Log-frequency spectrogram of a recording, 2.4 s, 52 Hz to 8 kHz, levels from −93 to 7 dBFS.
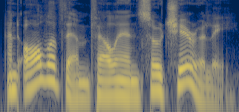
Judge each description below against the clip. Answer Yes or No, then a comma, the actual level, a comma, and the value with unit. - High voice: No, low, 130 Hz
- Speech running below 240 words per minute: Yes, average, 200 wpm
